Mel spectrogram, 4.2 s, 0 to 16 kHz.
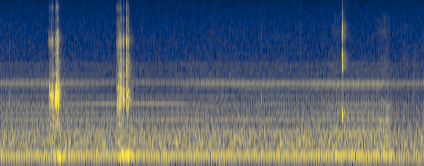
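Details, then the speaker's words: RCA 66X1 radio while troubleshooting the radio section: only a steady low mains hum with a few faint clicks, no stations or static. The receiver section is dead. "you would think you'd get some kind of static or something but there's nothing"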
